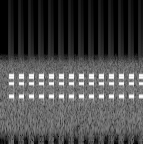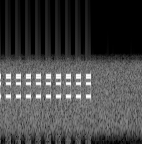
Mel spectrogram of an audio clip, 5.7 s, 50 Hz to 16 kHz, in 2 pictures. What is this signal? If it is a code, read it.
Telephone call progress tone (North American plan), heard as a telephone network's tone, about 1400, 2050, 2450, 2600 Hz, 0.1 s on and 0.1 s off. Off-hook warning tone.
